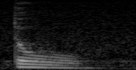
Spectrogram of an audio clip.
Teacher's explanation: Selain bunyi labial, bunyi lain juga dapat diabilisasikan, misalnya bunyi T yang merupakan bunyi apikoal veolar pada kata tujuan ikut mengalami pembulatan karena pengaruh vokal U sehingga terdengar sebagai tu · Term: Labialisasi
